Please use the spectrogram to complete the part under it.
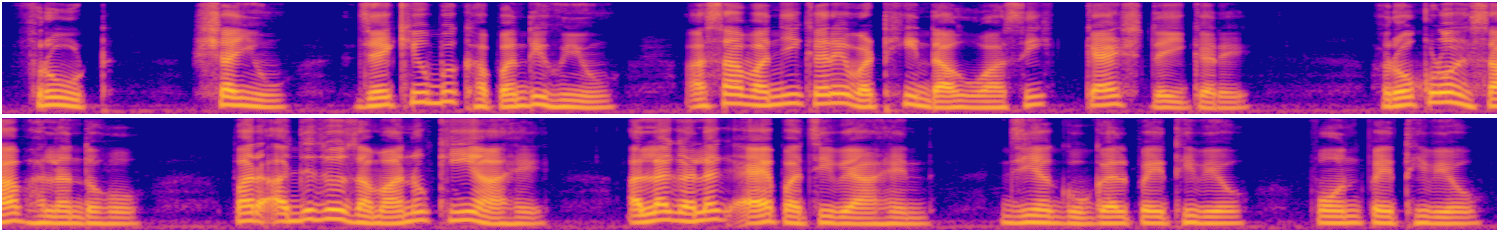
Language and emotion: Sindhi, neutral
